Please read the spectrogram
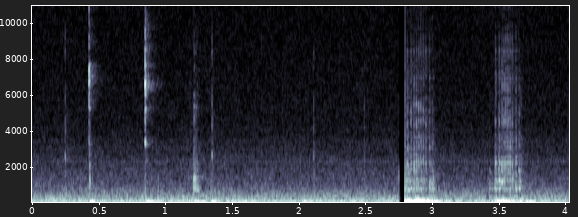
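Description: A few faint computer mouse clicks over a low, steady background hum, with a soft thump and rustle about three seconds in.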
